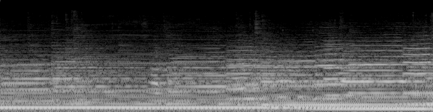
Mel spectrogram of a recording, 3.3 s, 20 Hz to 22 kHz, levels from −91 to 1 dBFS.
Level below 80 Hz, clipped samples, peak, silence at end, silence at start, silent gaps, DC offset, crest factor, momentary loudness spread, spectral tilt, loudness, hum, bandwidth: -48 dBFS; under 0.1%; -8 dBFS; 0 s; 0 s; none; under 0.1%; 12 dB; 3 LU; -9.5 dB/octave; -21 LUFS; none; 5.2 kHz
